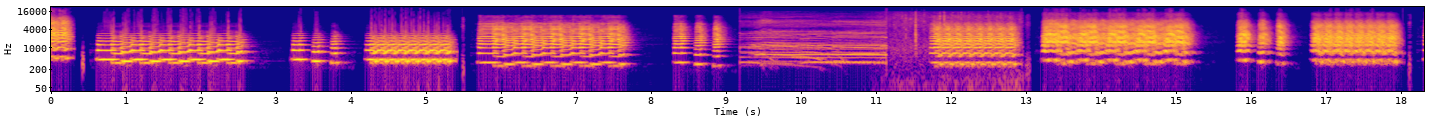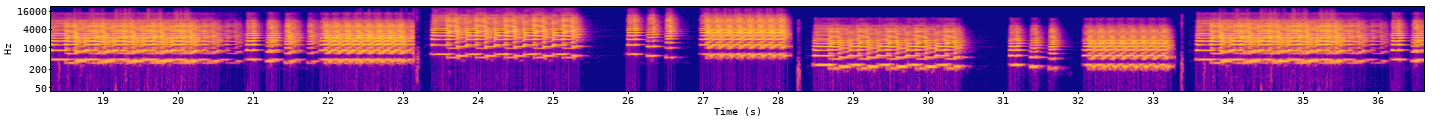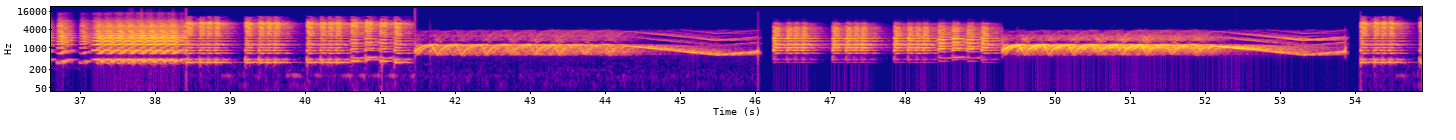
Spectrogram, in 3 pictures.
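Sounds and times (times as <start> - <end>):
bus horn blasts: 0.0 - 28.6, 33.0 - 41.5, 46.3 - 49.3, 54.1 - 54.9
wavering siren-like tone: 9.2 - 11.2.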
